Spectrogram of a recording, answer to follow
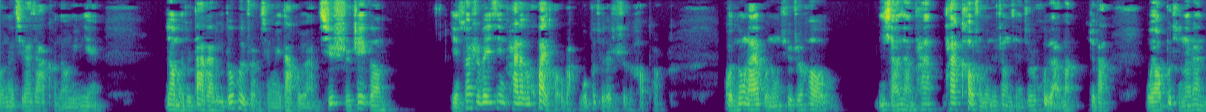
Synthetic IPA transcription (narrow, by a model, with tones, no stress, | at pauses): na˥˩t͡ɕʰi˧˥t̪ʰa˥˩t͡ɕja˥kʰɤ˨˩nɤ˧˥ŋmi˧˥njɛ̰˧˥n | jɑ˥˩ʊmə˨t͡ɕjo˥˧˩t̪a˥˧ka˥˧ɪly˥˩t̪o˥ʊxwe˥˩ɪʈ͡ʂwa̰˨˩nt͡ɕʰi˧˥ŋwe˧˥ɪt̪a˥˧xwe˥˩ɪɥ̰nt͡ɕʰi˧˥ʂɻ̩˧˥ʈ͡ʂɤ˥˩ɡə˩ | jɛ˨˩swa˥˧nʂɻ̩˥˧e˥ɪɕi˥˩ŋkʰa˥ɪlə˧ɡə˧xwa˥˩ɪt̪ʰo̰˧˥ʊbɐ̰˧wɔ˨˩pu˥˩t͡ɕɥɛ˧˥d̪ə˧ʂʂɻ̩˥˩ə˩xɑ˨˩ʊt̪ʰo̰˧˥ʊ | kwa˨˩nt̪ʊ˥˩ŋla˧˥ɪxwə˨˩nʊ˧˥ŋt͡ɕʰy˥˩ʈ͡ʂɻ̩˥xo˥˩ʊ | ni˧˥ɕjɑ˧˥ŋɕ̬jɑ˨˩ŋt̪ʰa˥t̪ʰa˥kʰɑ˥˩ʊʂə˧˥nmə˧ə˧ʈ͡ʂɤ˥˩ŋt͡ɕʰjɛ˧˥ŋt͡ɕjo˥˧ʊʂɻ̩˥xwe˥˩ɪɥa̰˧˥nmɐ˧t̪we˥˩bɐ˩ | wɔ˨˩jɑ˥˧ʊpu˥˩t̪ʰi˧˥ŋd̪ə˧ɻɑ˥˩ŋ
